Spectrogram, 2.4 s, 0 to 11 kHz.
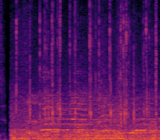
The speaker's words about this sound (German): Dolmahalle 3 in St. Gallen ist nur schwach beleuchtet hören ist das hektische Geratter von Tastaturen und immer wieder Aufschrei von Freude oder Frust.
